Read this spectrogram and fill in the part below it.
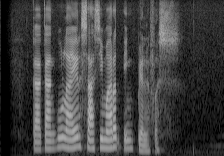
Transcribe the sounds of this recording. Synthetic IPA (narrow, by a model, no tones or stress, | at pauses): kakaŋkulaɪrsasimaɾət̪̚ɪŋb̥ɛ̤lfə̰s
